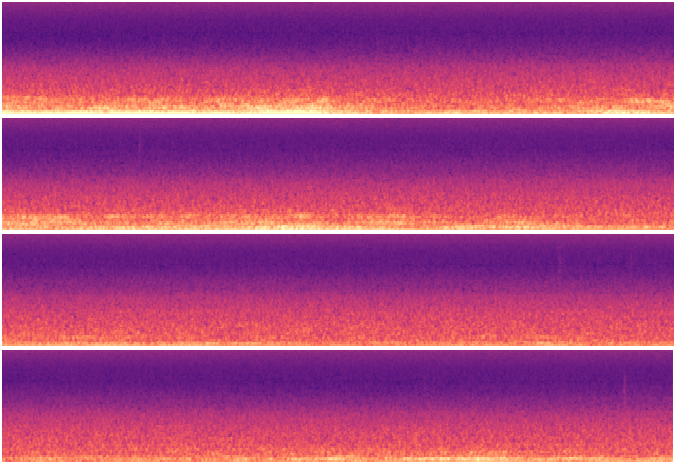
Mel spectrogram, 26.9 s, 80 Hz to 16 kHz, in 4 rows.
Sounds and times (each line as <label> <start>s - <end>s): propeller aircraft 0.0s - 26.8s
